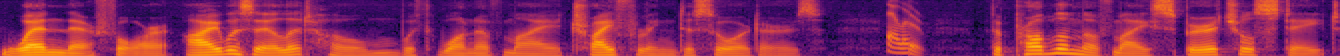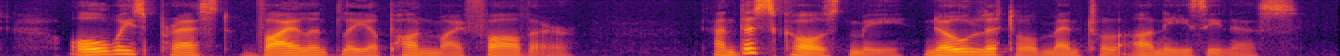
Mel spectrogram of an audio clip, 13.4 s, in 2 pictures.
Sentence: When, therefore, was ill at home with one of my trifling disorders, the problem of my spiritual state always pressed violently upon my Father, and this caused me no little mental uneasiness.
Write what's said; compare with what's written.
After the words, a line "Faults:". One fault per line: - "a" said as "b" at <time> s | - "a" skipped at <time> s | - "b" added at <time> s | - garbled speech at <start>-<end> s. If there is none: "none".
When, therefore, I was ill at home with one of my trifling disorders, the problem of my spiritual state always pressed violently upon my Father, and this caused me no little mental uneasiness.
Faults:
- "I" added at 0.9 s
